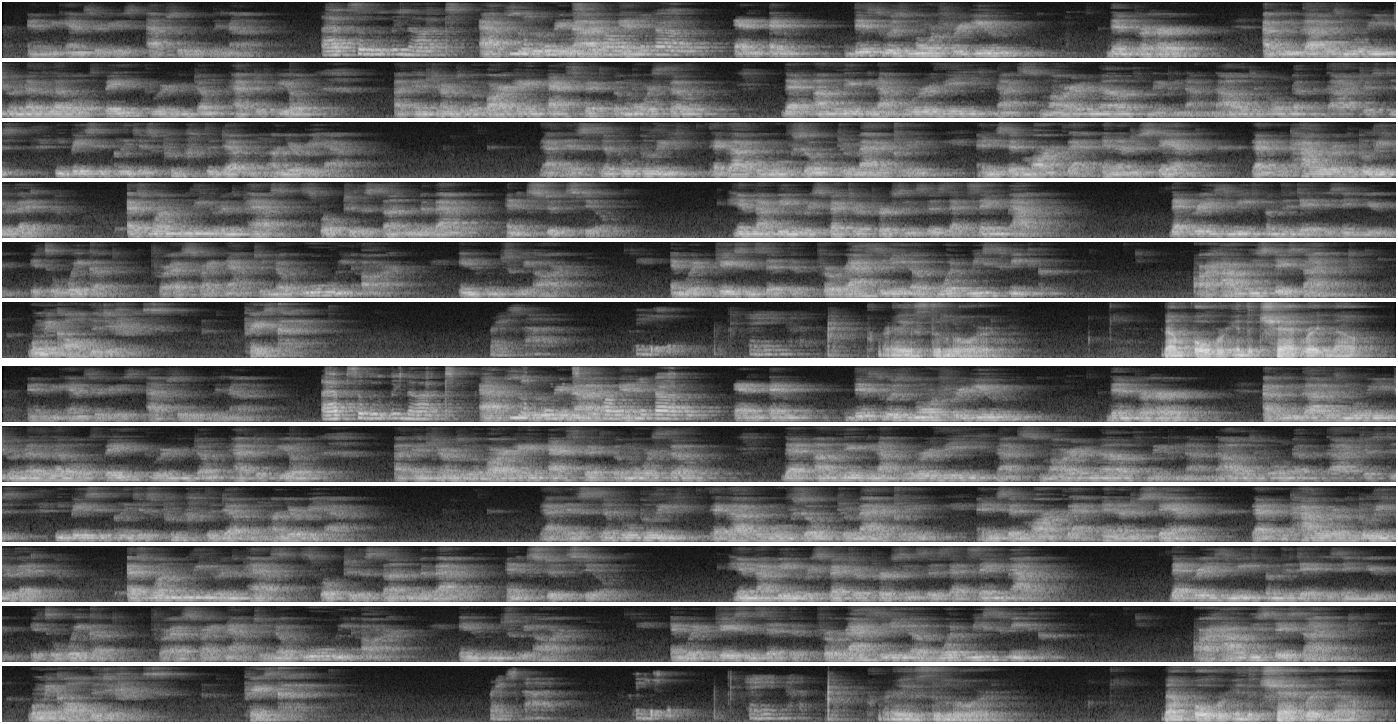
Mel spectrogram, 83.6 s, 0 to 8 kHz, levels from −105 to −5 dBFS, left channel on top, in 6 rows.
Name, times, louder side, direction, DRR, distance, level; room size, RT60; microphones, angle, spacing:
voice 1, 0.2-2.5 4.8-6.4 7.3-7.9 8.4-10.1 11.0-11.9 12.6-17.4 17.9-20.9 21.3-21.4 21.7-31.3 33.2-34.7 34.9-37.1 37.4-42.4 43.1-46.5 46.8-47.9 49.1-52.3 53.5-55.7 56.0-56.8 57.3-59.7 60.3-61.4 62.4-66.0 67.7-69.1 70.0-71.3 72.1-72.7, left 1 dB, 10° left, -8 dB, 3.1 m, -35 dB
voice 2, 3.2-4.5 5.1-7.0 74.6-75.2 76.0-76.3 77.1-77.6, right 3 dB, 70° right, 3 dB, 0.9 m, -34 dB
voice 3, 78.5-79.7 81.3-83.2, left 3 dB, 50° left, 6 dB, 0.5 m, -27 dB
8.1 x 5.4 x 6.4 m, 0.99 s
head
